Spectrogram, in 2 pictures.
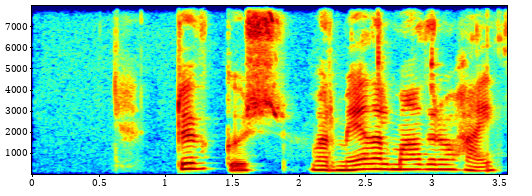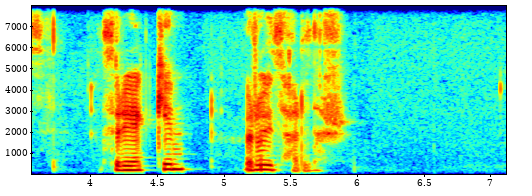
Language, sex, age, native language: Icelandic, female, 30-39, Icelandic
